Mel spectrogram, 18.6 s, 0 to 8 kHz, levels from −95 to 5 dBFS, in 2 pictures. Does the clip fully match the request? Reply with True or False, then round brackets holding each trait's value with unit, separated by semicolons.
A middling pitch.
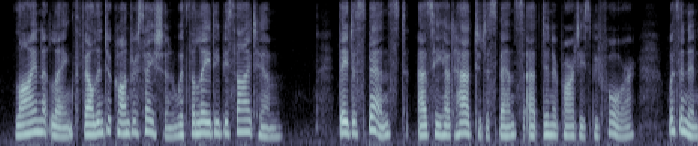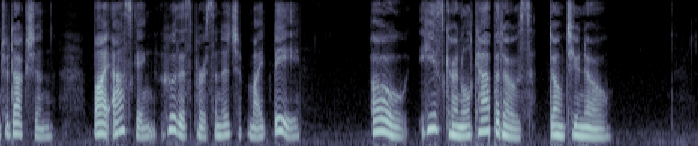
True (160 Hz)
